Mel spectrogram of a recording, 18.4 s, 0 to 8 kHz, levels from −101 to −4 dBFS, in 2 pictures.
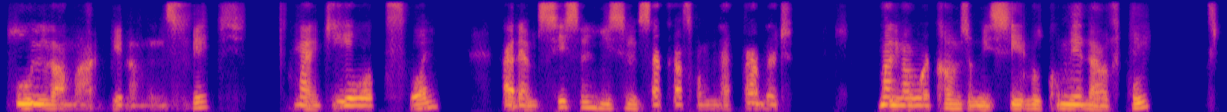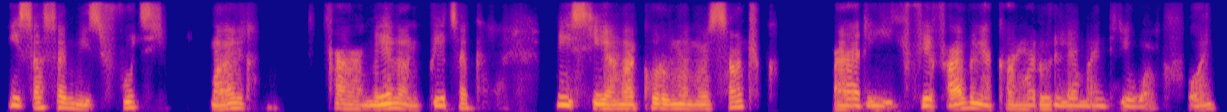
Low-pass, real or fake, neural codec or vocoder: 7.2 kHz; fake; codec, 16 kHz, 1 kbps, FreqCodec, smaller model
